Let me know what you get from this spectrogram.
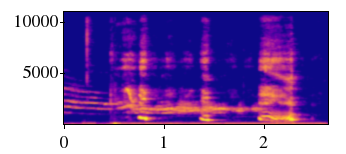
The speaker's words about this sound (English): I have a hangry diabetic cat who is gigantic and has also a very large voice. There's nothing wrong with him. He's just mad about dinner.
